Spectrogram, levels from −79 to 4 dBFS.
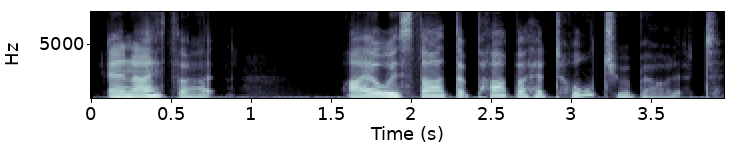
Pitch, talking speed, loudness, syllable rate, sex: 230 Hz, 180 wpm, -17 LUFS, 5.4 syllables/s, female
